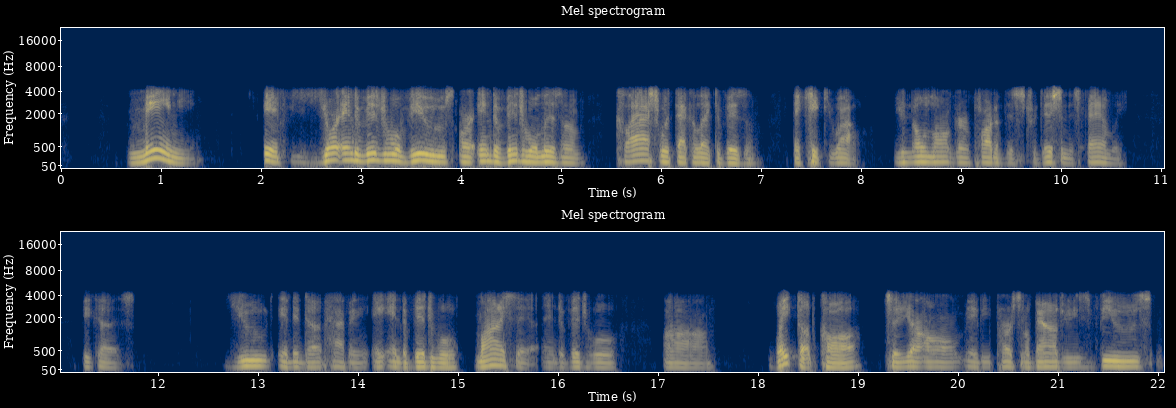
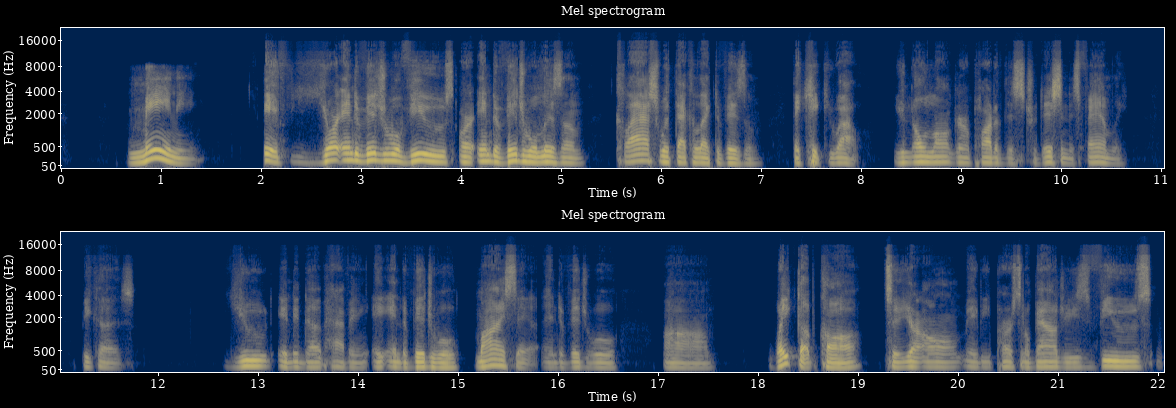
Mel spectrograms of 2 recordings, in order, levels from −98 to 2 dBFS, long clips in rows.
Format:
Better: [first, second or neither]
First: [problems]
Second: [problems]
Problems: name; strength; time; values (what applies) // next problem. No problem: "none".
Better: second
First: garbled, watery; badly; nothing above 4 kHz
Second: garbled, watery; slightly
